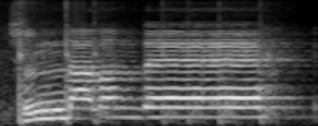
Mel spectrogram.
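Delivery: slyly fishing, drawn out at the end; sly probing. Shown as a demonstration. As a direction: sound him out casually, trailing off slow. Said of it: "이렇게 슬쩍 떠봅니다".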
